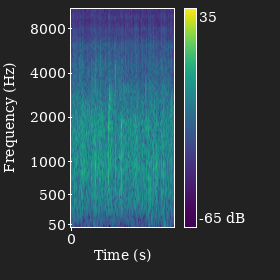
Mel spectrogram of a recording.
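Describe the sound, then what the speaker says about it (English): Audience at a neighborhood watch annual meeting claps for volunteer patrol members, a short burst of steady, fairly close applause from a room of people. "So give him a nice hand of applause."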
